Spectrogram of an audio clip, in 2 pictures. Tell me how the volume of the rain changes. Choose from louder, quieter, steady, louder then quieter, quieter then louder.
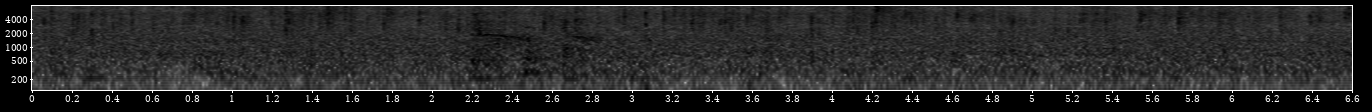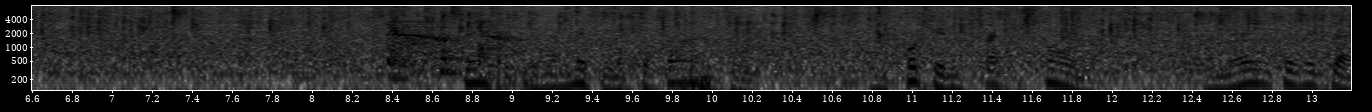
steady.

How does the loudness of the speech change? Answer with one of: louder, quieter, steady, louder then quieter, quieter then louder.
steady.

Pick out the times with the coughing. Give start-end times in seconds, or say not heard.
2.1-3.2, 8.3-9.2.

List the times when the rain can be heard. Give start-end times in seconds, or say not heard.
0.0-13.1.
